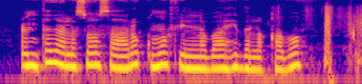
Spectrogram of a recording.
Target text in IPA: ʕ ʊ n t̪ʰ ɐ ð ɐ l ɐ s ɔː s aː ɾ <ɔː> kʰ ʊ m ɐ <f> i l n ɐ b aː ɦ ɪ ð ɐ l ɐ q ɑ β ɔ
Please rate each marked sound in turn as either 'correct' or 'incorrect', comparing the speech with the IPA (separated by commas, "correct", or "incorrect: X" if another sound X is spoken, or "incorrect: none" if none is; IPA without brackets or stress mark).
incorrect: ɔ, correct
